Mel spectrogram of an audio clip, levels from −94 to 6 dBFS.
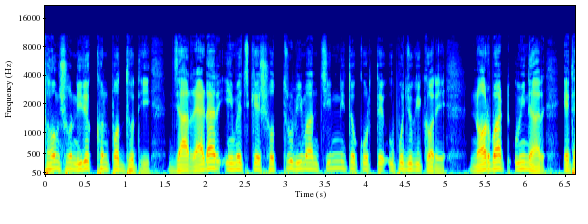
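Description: No technical faults can be heard anywhere in the recording.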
